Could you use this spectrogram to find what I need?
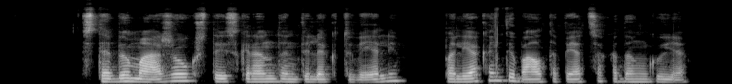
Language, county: Lithuanian, Kaunas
